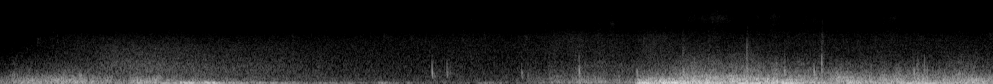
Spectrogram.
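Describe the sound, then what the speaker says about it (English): Deep rumbling thunder of an approaching storm in the video game Alone in the Dark (2024), a low, windy roll building through the scene and swelling louder and heavier partway through, with faint clicks and rustles above. "Looks like a storm's coming."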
